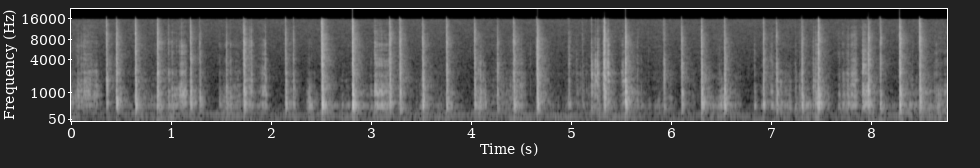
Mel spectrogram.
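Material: Plastic.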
